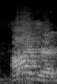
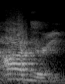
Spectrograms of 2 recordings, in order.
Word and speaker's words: Audra: daughter's name was audra thank you audra not audrey my brother okay gg being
